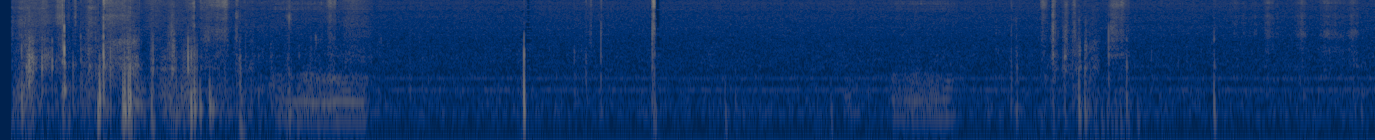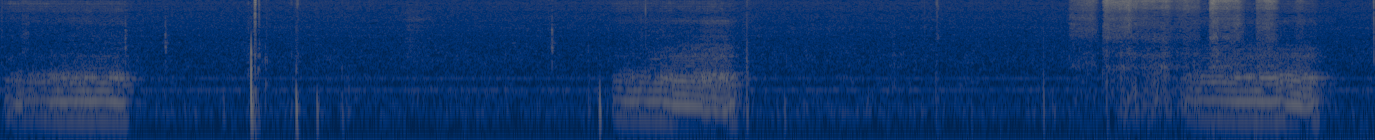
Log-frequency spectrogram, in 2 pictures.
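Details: Small female Cavalier King Charles Spaniel snoring indoors: low, rough, buzzy snores roughly every four to five seconds, separated by quiet breathing, with scattered sharp clicks and rustling bursts.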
